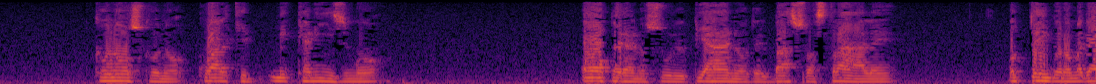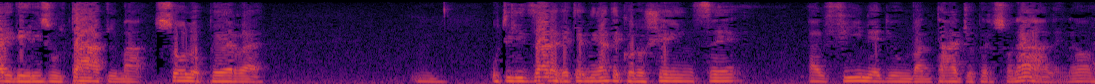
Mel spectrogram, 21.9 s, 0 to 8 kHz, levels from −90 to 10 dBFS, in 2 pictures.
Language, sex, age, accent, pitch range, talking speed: Italian, male, 50-69, native, 95-110 Hz, 70 wpm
